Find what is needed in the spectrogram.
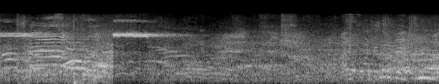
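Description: Referee's whistle: a short blast at the start and a longer one about a second in, stopping the wrestling action, over shouting from the crowd. After the second blast the crowd noise drops to a lower murmur.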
